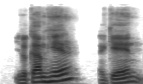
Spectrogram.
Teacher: You'll come here again. You raise your tone to say that you are asking a question.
